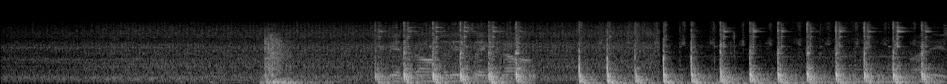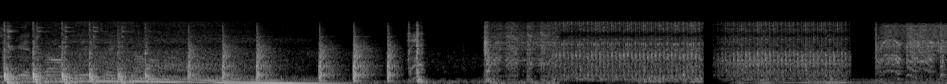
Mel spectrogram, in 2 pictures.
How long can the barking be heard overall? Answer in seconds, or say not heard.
not heard.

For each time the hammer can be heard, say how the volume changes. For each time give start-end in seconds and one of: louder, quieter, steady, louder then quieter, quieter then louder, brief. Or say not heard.
3.8-13.5 quieter.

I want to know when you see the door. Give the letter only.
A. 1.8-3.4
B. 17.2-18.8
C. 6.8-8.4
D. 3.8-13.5
A.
